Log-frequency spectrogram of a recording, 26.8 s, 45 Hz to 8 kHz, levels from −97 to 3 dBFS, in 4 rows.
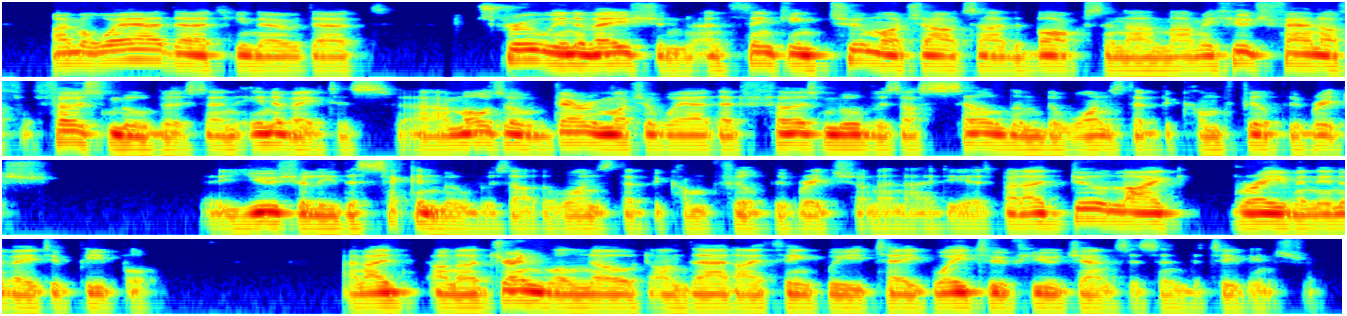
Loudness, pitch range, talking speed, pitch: -21 LUFS, 90-120 Hz, 190 wpm, 105 Hz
